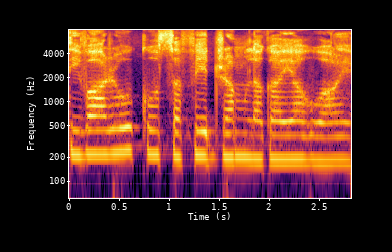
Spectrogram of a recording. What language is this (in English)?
Hindi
